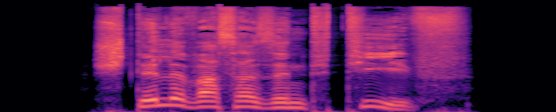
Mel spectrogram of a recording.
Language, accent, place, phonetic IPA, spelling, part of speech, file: German, Germany, Berlin, [ˌʃtɪlə ˈvasɐ zɪnt ˈtiːf], stille Wasser sind tief, phrase, De-stille Wasser sind tief.ogg
- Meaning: still waters run deep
